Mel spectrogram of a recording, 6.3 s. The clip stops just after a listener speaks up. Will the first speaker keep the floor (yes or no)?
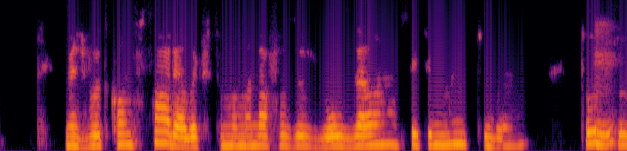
yes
